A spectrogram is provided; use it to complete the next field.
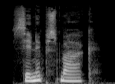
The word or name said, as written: sennepsmark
